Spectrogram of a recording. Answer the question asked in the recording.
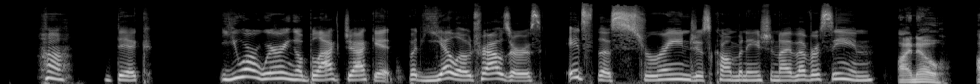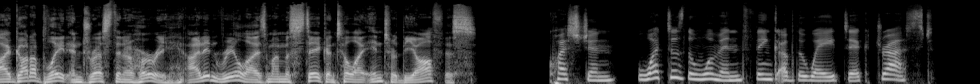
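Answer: It is very strange.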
